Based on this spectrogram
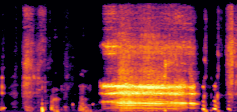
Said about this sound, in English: What's with the zombie cow?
